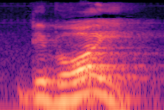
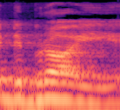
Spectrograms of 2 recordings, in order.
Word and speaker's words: de Broglie: of the probably the actually the the French pronunciation is the boy so in English you can say debris and that I I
